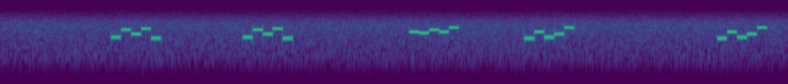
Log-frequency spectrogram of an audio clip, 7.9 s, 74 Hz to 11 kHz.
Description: Five-tone selective call (CCIR), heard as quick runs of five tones, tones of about 100 ms, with radio hiss. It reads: 29501 29501 76977 17255 17255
